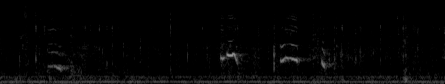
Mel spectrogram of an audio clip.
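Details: Miniature Schnauzer puppies almost six weeks old, out for playtime with their mother at a breeder in Mission, British Columbia; a faint whine, then three short, high, thin whimpers close together midway, over a steady low indoor hum.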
